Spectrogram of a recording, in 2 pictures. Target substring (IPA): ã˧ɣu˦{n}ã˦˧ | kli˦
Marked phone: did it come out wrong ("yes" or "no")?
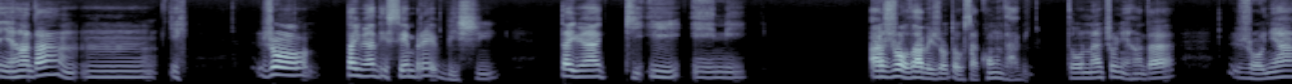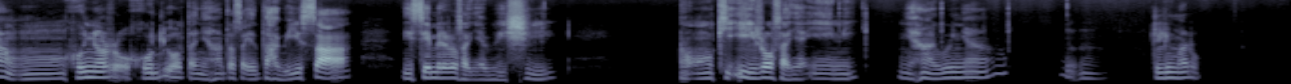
yes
